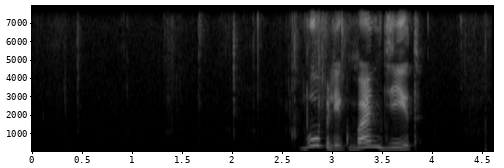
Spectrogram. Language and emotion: Russian, positive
